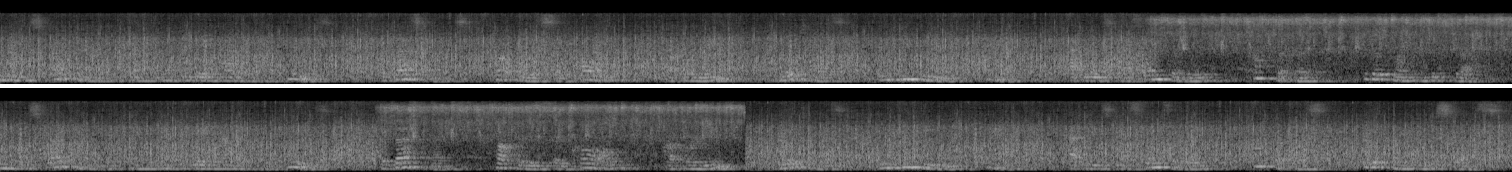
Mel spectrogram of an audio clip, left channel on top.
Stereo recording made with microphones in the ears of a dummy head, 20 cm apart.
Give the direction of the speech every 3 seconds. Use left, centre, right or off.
right, right, centre, right, right.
